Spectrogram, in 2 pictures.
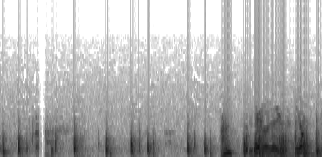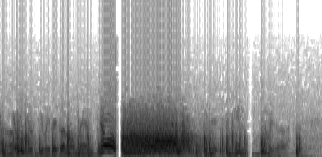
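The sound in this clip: A loud gunshot bursts out partway through a tense scene of confrontation over a rifle, with clipped talk from men before it and a dense, noisy roar trailing the blast.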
